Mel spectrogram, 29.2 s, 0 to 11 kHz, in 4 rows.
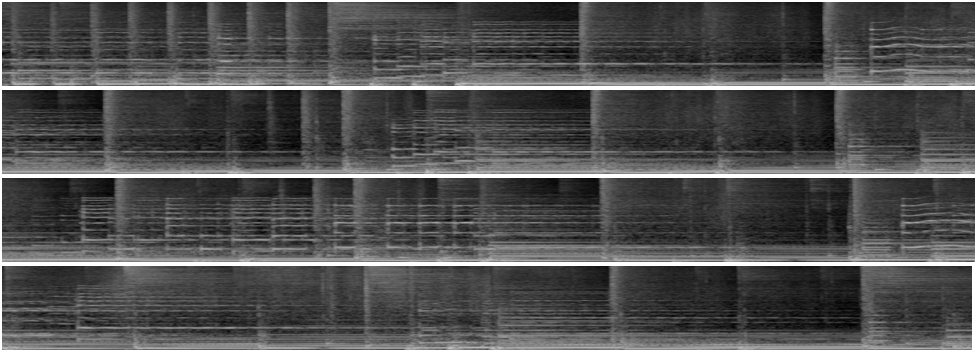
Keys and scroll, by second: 6.0 w.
